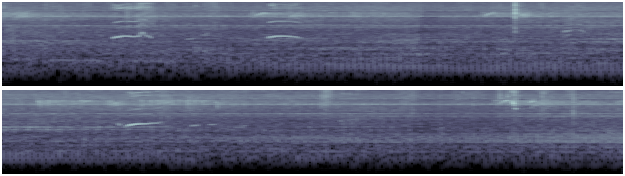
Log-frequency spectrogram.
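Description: Young macaque giving three short, high arched squeaks, the first two about a second apart and the third a few seconds later.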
